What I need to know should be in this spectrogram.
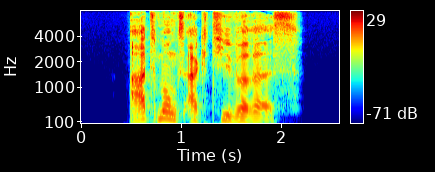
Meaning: strong/mixed nominative/accusative neuter singular comparative degree of atmungsaktiv
- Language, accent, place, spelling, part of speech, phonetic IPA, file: German, Germany, Berlin, atmungsaktiveres, adjective, [ˈaːtmʊŋsʔakˌtiːvəʁəs], De-atmungsaktiveres.ogg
